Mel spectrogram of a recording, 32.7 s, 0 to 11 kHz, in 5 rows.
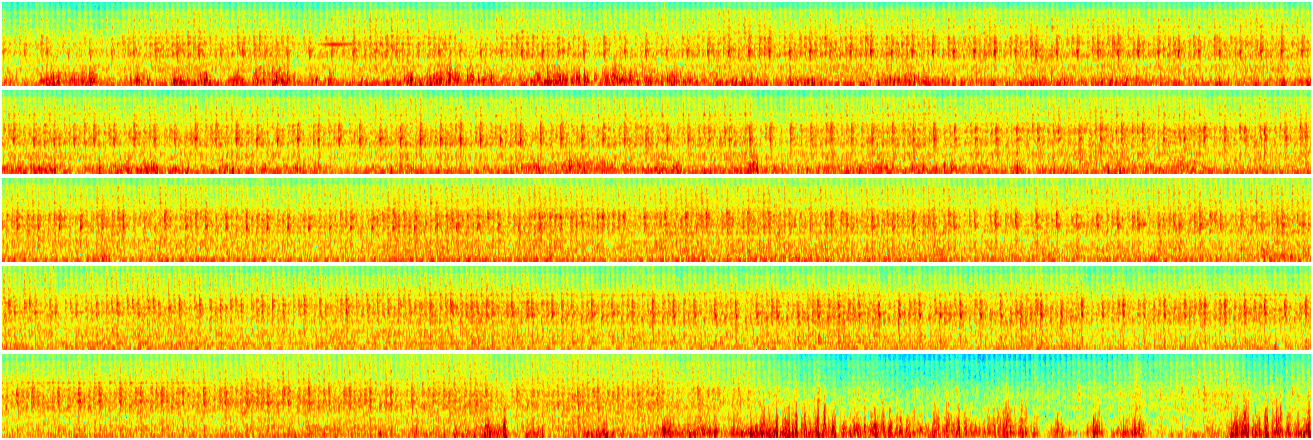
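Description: International B-275 tractor's four-cylinder diesel engine running steadily under load while pulling a plough through stubble.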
